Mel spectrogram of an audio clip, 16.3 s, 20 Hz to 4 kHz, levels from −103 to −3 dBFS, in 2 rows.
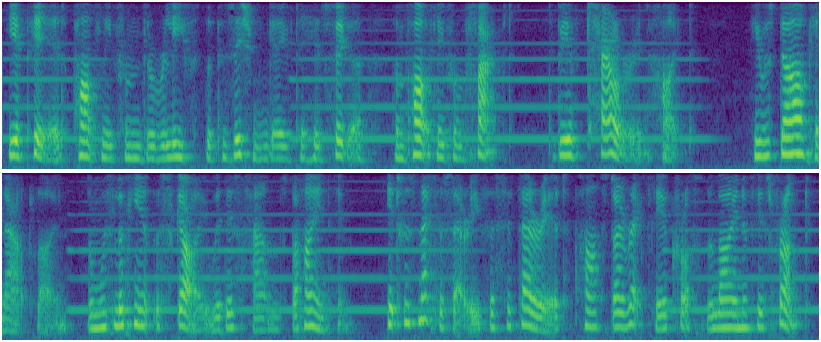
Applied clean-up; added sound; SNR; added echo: none; Wind instrument, woodwind instrument; 18 dB; none.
